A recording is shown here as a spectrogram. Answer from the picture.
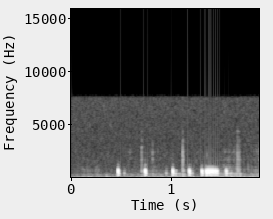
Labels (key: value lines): label: biophony, knock croak
recorder: SoundTrap 300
